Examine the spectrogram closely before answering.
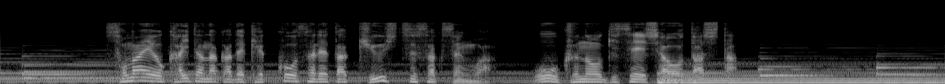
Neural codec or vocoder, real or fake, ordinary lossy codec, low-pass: none; real; none; 7.2 kHz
